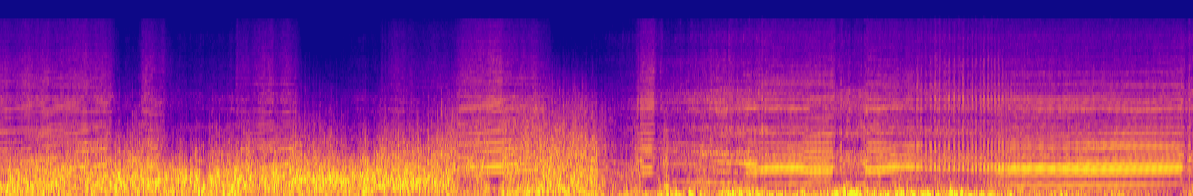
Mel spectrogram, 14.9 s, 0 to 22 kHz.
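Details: MBK 51 two-stroke moped: buzzy note climbs and falls with each throttle blip, then holds an even idle; now runs cleanly.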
